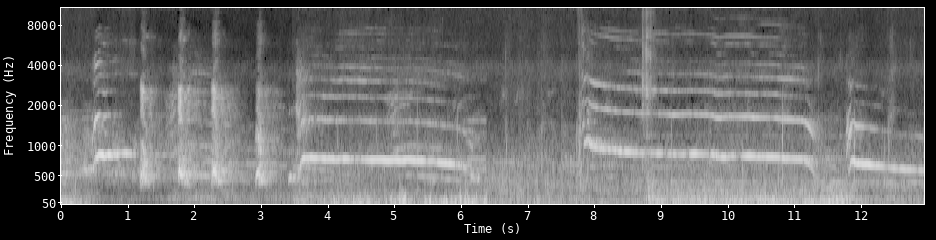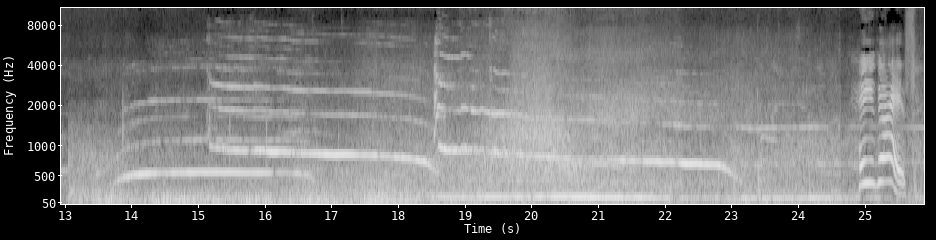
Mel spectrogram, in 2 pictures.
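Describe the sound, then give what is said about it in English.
Several neighbors howl together outdoors at 7:59 in the evening in the Berkeley neighborhood of Northwest Denver, voices imitating wolves in long, overlapping, wavering howls that rise and fall, loud, with a few shorter yips early on and a busy open-air background. “Do you want to say a few words about why you're out here howling tonight?”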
